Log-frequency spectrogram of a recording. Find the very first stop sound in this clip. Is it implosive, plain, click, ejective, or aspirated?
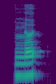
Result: plain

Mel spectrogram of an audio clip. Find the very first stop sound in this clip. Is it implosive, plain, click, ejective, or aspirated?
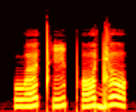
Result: aspirated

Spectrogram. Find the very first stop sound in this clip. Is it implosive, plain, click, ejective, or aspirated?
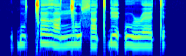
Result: implosive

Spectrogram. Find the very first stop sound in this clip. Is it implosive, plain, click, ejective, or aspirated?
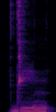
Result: plain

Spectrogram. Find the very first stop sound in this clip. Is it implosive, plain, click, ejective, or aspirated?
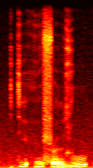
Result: plain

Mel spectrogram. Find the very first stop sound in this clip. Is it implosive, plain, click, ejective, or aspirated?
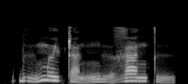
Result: implosive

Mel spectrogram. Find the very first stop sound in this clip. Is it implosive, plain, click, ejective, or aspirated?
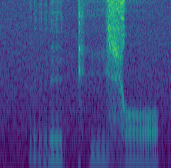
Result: aspirated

